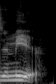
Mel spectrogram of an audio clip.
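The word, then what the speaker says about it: Ameer: My first name is Amer.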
